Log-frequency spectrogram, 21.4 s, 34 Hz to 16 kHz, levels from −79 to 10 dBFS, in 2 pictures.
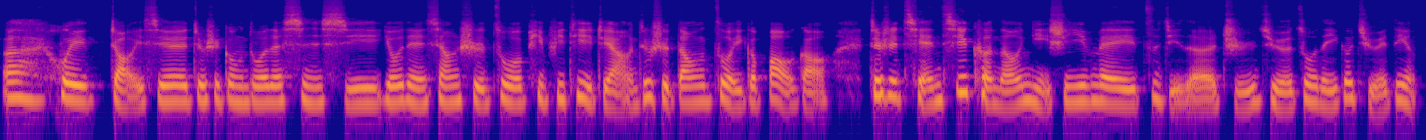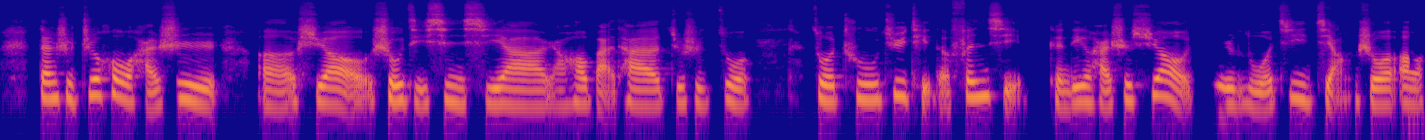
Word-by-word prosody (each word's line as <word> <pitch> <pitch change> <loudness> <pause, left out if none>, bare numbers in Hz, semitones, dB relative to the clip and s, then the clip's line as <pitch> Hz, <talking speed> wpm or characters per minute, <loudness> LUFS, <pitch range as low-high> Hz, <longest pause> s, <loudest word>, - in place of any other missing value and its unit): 啊， 220 -3 +1
会 195 -4 +5
找 - - +4
一 - - -1
些 190 +1 +3
就 190 +1 +1
是 200 - -1
更 185 -2 -1
多 180 -1 +3
的 185 - +4
信 185 -1 -2
息。 170 -2 -1
有 185 -1 +4
点 180 -3 +2
像 190 0 -1
是 170 - +1
做 175 0 +2
PPT， 200 +2 -2
这 175 -2 -1
样 155 - 0
就 220 +8 0
是 220 - +2
当 180 +1 +1
做 190 - +3
一 - - -1
个 180 +3 +1
报 195 +2 +2
告。 160 -4 -2 0.3
就 240 - +6
是 235 -2 +2
前 185 -3 +1
期 285 +8 +2
可 285 - +3
能 165 +3 0
你 170 -5 -2
是 185 - -2
因 190 +1 0
为 170 -3 +5
自 195 +5 -7
己 315 - -4
的 - - +1
直 150 +4 -4
觉 145 -7 -1
做 190 +4 0
的 165 - -1
一 155 - -1
个 215 +5 +1
决 215 - -4
定， 195 -4 -2 0.3
但 215 -1 +3
是 215 -1 -3
之 250 +6 +2
后 245 -5 +2
还 145 -6 -4
是 185 -2 0 0.3
呃， 155 0 -2
需 190 0 -1
要 170 -2 +2
收 195 - +3
集 180 -5 -7
信 180 0 -4
息 170 0 -2
啊， 160 -1 +1
然 160 - -7
后 170 0 0
把 - - -2
它 160 -2 +1
就 175 +2 -7
是 175 -2 -7
做 175 -1 -2 0.4
做 195 -3 +3
出 200 +1 -2
具 235 +4 -3
体 - - -6
的 - - -6
分 230 0 +1
析， 240 -4 -6 0.2
肯 150 - -3
定 185 +1 +2
还 155 - -1
是 195 +3 -2
需 195 +7 -5
要 235 -3 +3
去 - - -26 0.3
逻 155 -3 -3
辑 205 +4 -6
讲 185 - -3
说 170 -3 +3
啊 180 - -1
185 Hz, 255 characters per minute, -20 LUFS, 170-200 Hz, 0.4 s, 就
